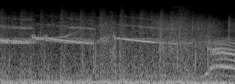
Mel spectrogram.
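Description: Fireworks going off: several overlapping high whistles, each falling slowly in pitch, over a scatter of sharp crackling pops.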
